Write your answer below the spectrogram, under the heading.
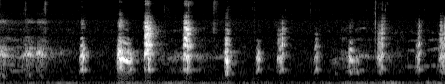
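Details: Chukar partridge giving a run of short, harsh clucking notes, repeated roughly every third of a second with some louder bursts in the middle, over a faint low background rumble.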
